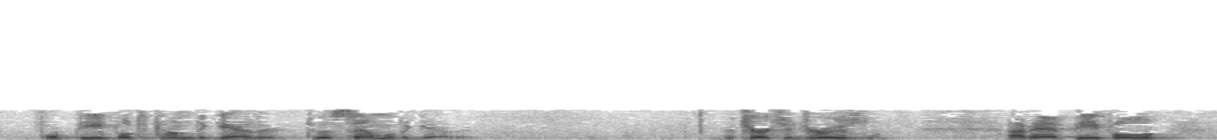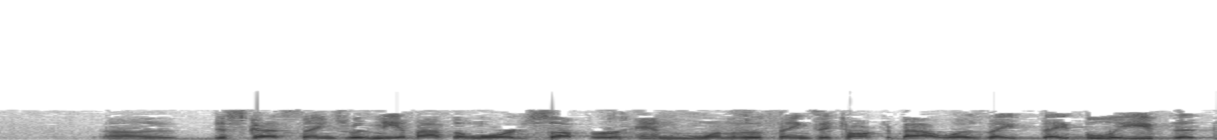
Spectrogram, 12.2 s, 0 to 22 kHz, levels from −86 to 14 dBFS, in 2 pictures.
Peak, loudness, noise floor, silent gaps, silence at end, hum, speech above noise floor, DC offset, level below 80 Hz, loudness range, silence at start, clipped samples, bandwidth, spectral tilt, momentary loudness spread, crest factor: 0 dBFS; -14 LUFS; -45 dBFS; none; 0 s; none; 32 dB; under 0.1%; -48 dBFS; 6 LU; 0.2 s; under 0.1%; 5 kHz; -7.5 dB/octave; 9 LU; 14 dB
